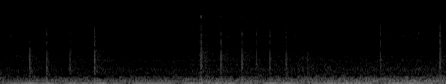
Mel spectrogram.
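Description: Chalk writing on a blackboard: a string of short, irregular taps and scratches as the chalk strikes and drags across the board, forming characters.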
